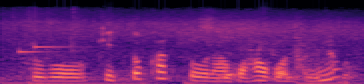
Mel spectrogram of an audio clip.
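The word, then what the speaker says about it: キットカット: In Japanese, it’s pronounced “Kitto Katto.”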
